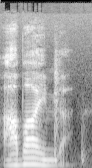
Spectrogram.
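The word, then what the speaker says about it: ἀββα: 헬라어에서는이 아빠가 아바입니다. 정확히 우리가 부르는 아빠와 같은 발음이에요.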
